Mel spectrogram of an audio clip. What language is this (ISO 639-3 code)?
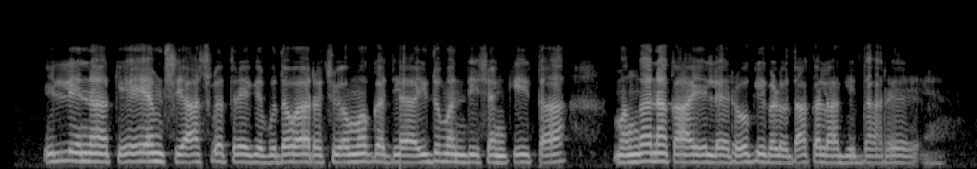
kan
